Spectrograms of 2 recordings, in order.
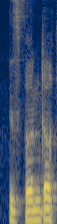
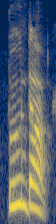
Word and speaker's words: Boondock: Oh, Boondock. Yeah. Okay. Like with the Boondocks. That's actually where we get it.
